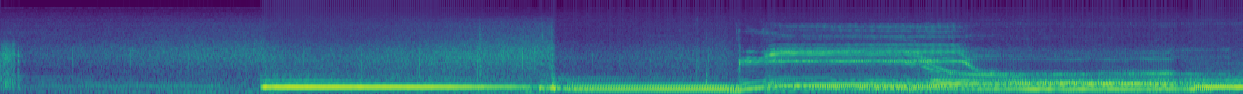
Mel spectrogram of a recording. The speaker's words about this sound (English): Oh, here comes that boat again.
